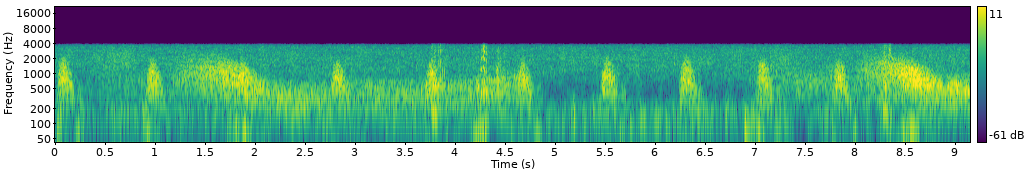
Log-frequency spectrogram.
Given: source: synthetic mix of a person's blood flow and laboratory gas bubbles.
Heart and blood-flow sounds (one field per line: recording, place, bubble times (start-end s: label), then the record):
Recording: Doppler ultrasound of blood flow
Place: subclavian vein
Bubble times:
3.74-3.96 s: bubbles
4.20-4.54 s: bubbles
8.24-8.39 s: bubbles
From the record:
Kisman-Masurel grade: 212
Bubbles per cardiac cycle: several, 3 to 8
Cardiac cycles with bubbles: 1 to 10%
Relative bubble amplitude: moderate (0.250 to 0.450)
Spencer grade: 1 (occasional bubble signal discernible with the cardiac motion signal, with majority of cardiac periods free of bubbles)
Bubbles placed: anywhere in the cardiac cycle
